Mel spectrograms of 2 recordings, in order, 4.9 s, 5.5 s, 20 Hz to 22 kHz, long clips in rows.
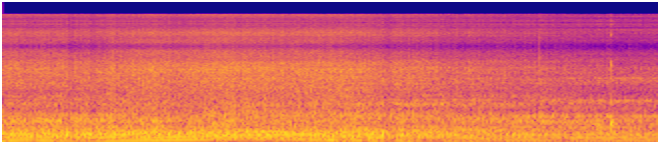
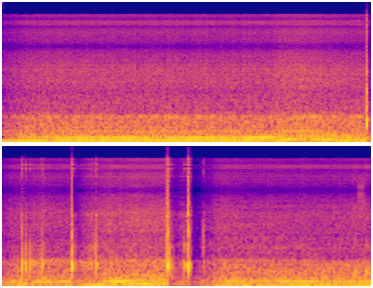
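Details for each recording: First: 1940 Chrysler Windsor coupe inline engine idling: steady low rumble with added puffing, ticking edge from an exhaust leak where the pipe meets the manifold; runs smooth otherwise, needs exhaust gasket replacement. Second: A 1940 Chrysler Windsor is started cold in neutral, just pulled from the garage, and runs at a steady, even low rumble with no knocks or misses, rising smoothly when the idle is raised. Normal idle.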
